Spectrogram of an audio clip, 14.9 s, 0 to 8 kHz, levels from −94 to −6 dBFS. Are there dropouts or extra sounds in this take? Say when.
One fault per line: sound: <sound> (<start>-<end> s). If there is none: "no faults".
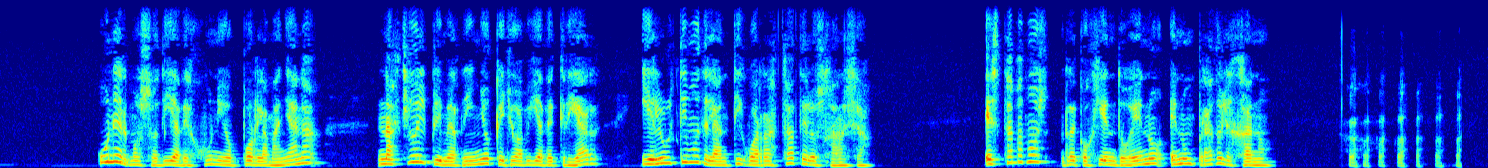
sound: laugh (13.4-14.6 s)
